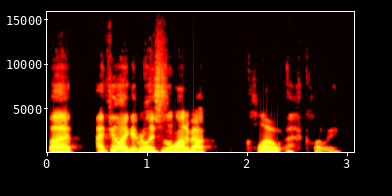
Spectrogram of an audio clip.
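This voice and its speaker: A podcast co-host in casual chat, recapping a film plot with frequent laughs and animated asides. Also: medium pitch, brisk, dry recording, studio quality.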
